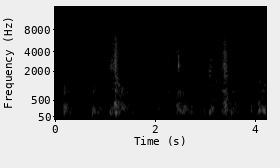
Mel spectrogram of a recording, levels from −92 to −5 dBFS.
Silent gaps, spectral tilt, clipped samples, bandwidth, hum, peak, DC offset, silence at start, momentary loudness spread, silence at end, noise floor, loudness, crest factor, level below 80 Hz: 1.73-1.78 s, 1.95-1.99 s, 2.11-2.24 s, 2.30-2.40 s, 3.76-4.05 s; -2 dB/octave; under 0.1%; 7 kHz; none; -44 dBFS; under 0.1%; 0.15 s; 4 LU; 0 s; under -90 dBFS; -66 LUFS; 28 dB; under -90 dBFS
